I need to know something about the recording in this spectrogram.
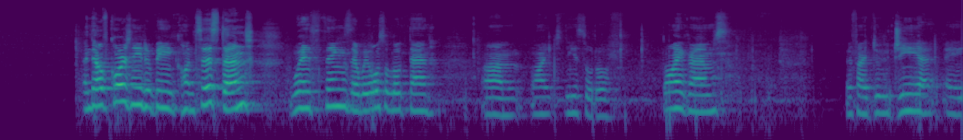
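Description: A woman speaks calmly into a microphone, lecturing.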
